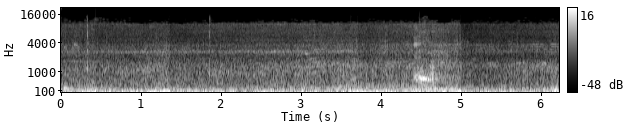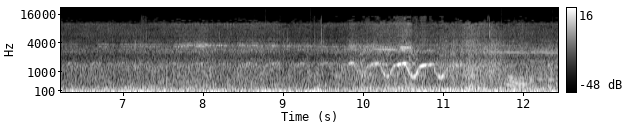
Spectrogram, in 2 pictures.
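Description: A police siren wails through loud, dense street traffic in Makassar at night, heard from a moving motorbike, with the rising and falling tone clearest toward the end over constant engine and road rumble.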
